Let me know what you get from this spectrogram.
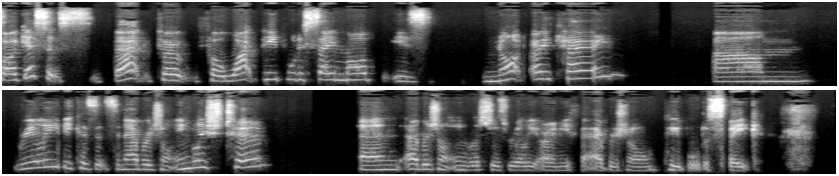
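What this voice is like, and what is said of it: Thick Aboriginal English accent. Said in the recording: “I hope my accent isn't too thick.”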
